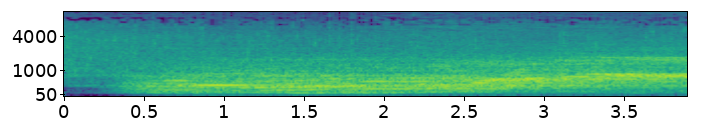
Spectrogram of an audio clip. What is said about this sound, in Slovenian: Kit pravi, da je čas za slovo.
